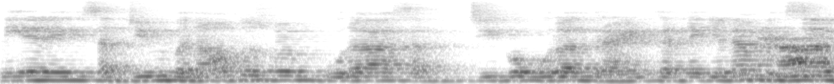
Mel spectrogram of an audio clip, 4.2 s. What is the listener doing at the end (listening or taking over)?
taking over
